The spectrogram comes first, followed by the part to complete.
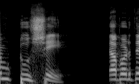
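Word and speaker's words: touché: पहले वाले को हम क्या पढ़ते हैं? टच। दूसरे वाले को हम क्या पढ़ते हैं? टुशे। इसको टच ही मत पढ़ लेना।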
